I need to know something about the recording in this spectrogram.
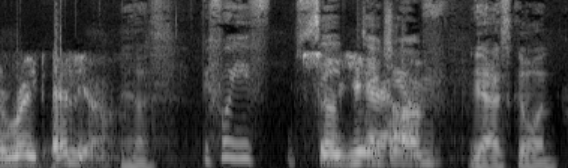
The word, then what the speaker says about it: Deji: So I basically said to your researcher to say it like, you know, when you say day, Monday, day, and then the letter G.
